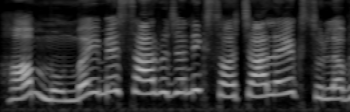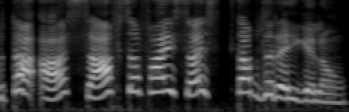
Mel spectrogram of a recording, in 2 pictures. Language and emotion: Maithili, surprised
